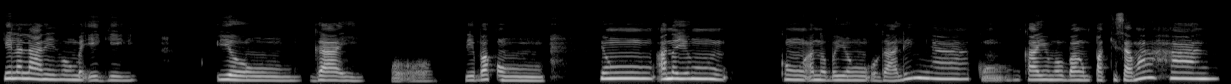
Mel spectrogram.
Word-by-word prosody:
kilalanin 255 Hz, -5 st, +2 dB
mong 215 Hz, -1 st, -1 dB
maigi 185 Hz, +1 st, -7 dB, 0.8 s
yung 205 Hz, -4 st, +2 dB, 0.6 s
guy 180 Hz, -2 st, +1 dB, 0.3 s
oo. -, -, -12 dB, 0.3 s
'Di 195 Hz, +1 st, -4 dB
ba, 220 Hz, -, +5 dB
kung 180 Hz, -3 st, -2 dB, 0.5 s
yung 270 Hz, 0 st, +4 dB, 0.4 s
ano 265 Hz, +2 st, +7 dB
yung 260 Hz, -2 st, +3 dB, 0.5 s
kung 215 Hz, -3 st, -3 dB
ano 200 Hz, 0 st, 0 dB
ba 200 Hz, -, -3 dB
yung 195 Hz, -1 st, -3 dB
ugali 180 Hz, +8 st, -3 dB
niya, 255 Hz, -4 st, +1 dB
kung 205 Hz, +1 st, -11 dB
kaya 210 Hz, 0 st, +1 dB
mo 210 Hz, 0 st, -2 dB
bang 200 Hz, 0 st, -1 dB
pakisamahan, 265 Hz, +6 st, +1 dB
210 Hz, 110 wpm, -23 LUFS, 195-260 Hz, 0.8 s, ano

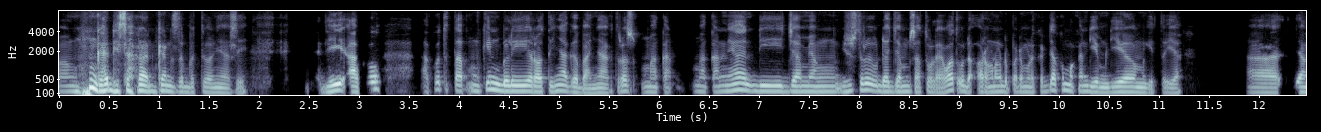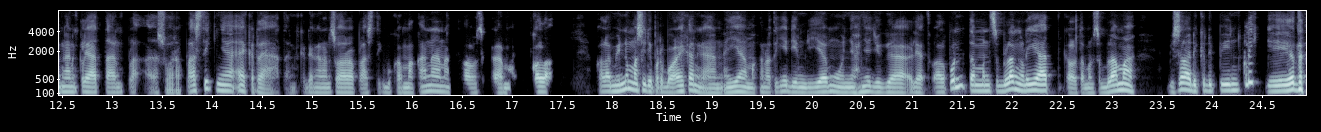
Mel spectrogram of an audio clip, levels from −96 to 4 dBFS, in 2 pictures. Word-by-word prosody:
enggak 145 Hz, -, +7 dB
disarankan 155 Hz, -1 st, +4 dB
sebetulnya 130 Hz, -3 st, -5 dB
sih. -, -, -9 dB, 0.7 s
Jadi 165 Hz, +6 st, +6 dB
aku, 200 Hz, +9 st, +2 dB, 0.4 s
aku 200 Hz, -, -14 dB
tetap 155 Hz, -3 st, -3 dB
mungkin 175 Hz, +4 st, +1 dB
beli 150 Hz, 0 st, +4 dB
rotinya 140 Hz, +3 st, 0 dB
agak 130 Hz, -2 st, -1 dB
banyak, 110 Hz, +1 st, -3 dB
terus 155 Hz, 0 st, -3 dB
makan 135 Hz, -1 st, -9 dB, 0.2 s
makannya 150 Hz, +5 st, -2 dB
di 150 Hz, -1 st, +1 dB
jam 145 Hz, -1 st, 0 dB
yang 140 Hz, 0 st, -3 dB
justru 170 Hz, +3 st, 0 dB
udah 145 Hz, -1 st, -1 dB
jam 140 Hz, +1 st, -3 dB
1.00 -, -, -4 dB
lewat, -, -, 0 dB
udah -, -, -2 dB
orang-orang 140 Hz, +1 st, -3 dB
udah -, -, -26 dB
pada 130 Hz, -, -6 dB
mereka 135 Hz, +1 st, -8 dB
kerja, 175 Hz, -, 0 dB
aku 180 Hz, -, -3 dB
makan 150 Hz, -1 st, -6 dB
diem-diem 135 Hz, 0 st, 0 dB
gitu -, -, -14 dB
ya. 115 Hz, -, -7 dB, 0.7 s
Eee, 125 Hz, -1 st, -4 dB, 0.2 s
jangan 135 Hz, 0 st, -1 dB
kelihatan 130 Hz, -2 st, -1 dB
pla -, -, -10 dB
e -, -, -14 dB
suara -, -, -7 dB
plastiknya 160 Hz, 0 st, -1 dB
eh -, -, +1 dB
kelihatan, -, -, -8 dB
kedengaran 120 Hz, +1 st, -7 dB
suara 125 Hz, -1 st, 0 dB
plastik, 110 Hz, +2 st, -7 dB
buka 125 Hz, +1 st, -9 dB
makanan 140 Hz, +4 st, -3 dB
atau 120 Hz, -1 st, -7 dB
stamp. 115 Hz, -, -5 dB, 0.2 s
Kalo, 135 Hz, 0 st, +3 dB, 0.5 s
kalo 150 Hz, -, -2 dB
minum 185 Hz, +6 st, +2 dB
masih 175 Hz, -3 st, +2 dB
diperbolehkan 150 Hz, +4 st, 0 dB
kan? 115 Hz, -3 st, -4 dB
Iya 140 Hz, 0 st, +1 dB
makan 120 Hz, +1 st, -6 dB
rotinya 145 Hz, +3 st, -5 dB
diam-diam, 130 Hz, +2 st, +1 dB
ngunyahnya 130 Hz, +1 st, -1 dB
juga 125 Hz, -1 st, -1 dB
lihat. 125 Hz, -, -4 dB
Walaupun 230 Hz, -, +1 dB
teman 155 Hz, -1 st, +2 dB
sebelah 175 Hz, +7 st, +5 dB
ngelihat, 165 Hz, 0 st, +5 dB
kalau 115 Hz, -, -3 dB
teman 115 Hz, +1 st, -5 dB
sebelah 140 Hz, +7 st, +3 dB
mah 170 Hz, -4 st, +5 dB, 0.3 s
bisalah 180 Hz, +7 st, +4 dB
dikedipin 170 Hz, +2 st, 0 dB
"klik" 400 Hz, +1 st, +1 dB
gitu. 165 Hz, +7 st, +6 dB
140 Hz, 185 wpm, -20 LUFS, 130-160 Hz, 0.7 s, enggak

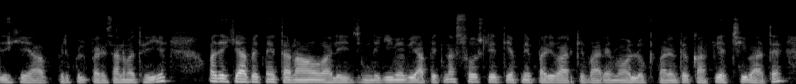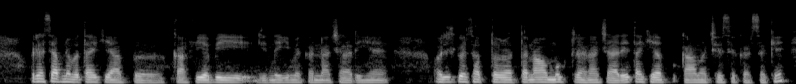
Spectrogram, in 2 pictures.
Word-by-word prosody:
देखिए 105 Hz, 0 st, -2 dB
आप 90 Hz, -2 st, -3 dB
बिल्कुल 105 Hz, +2 st, -5 dB
परेशान 100 Hz, 0 st, -2 dB
मत 105 Hz, +2 st, -2 dB
होइए 110 Hz, +9 st, +2 dB, 0.5 s
और 145 Hz, -, +5 dB
देखिए 135 Hz, -1 st, +5 dB
आप 125 Hz, -1 st, +4 dB
इतने 115 Hz, 0 st, +1 dB
तनाव 105 Hz, -1 st, +3 dB
वाली 105 Hz, 0 st, +1 dB
ज़िन्दगी 100 Hz, +1 st, -1 dB
में 105 Hz, 0 st, +3 dB
भी 110 Hz, -, +4 dB
आप 100 Hz, -, -8 dB
इतना 115 Hz, +3 st, -2 dB
सोच 115 Hz, -1 st, -1 dB
लेती 110 Hz, 0 st, +1 dB
हैं 110 Hz, -, 0 dB
अपने 105 Hz, -1 st, -2 dB
परिवार 100 Hz, -1 st, +1 dB
के 100 Hz, -, -4 dB
बारे 95 Hz, +1 st, -2 dB
में 95 Hz, 0 st, -2 dB
और 100 Hz, -, -1 dB
लोगों 100 Hz, -1 st, 0 dB
के -, -, -21 dB
बारे 95 Hz, 0 st, -1 dB
में, 95 Hz, -, -3 dB
तो 105 Hz, -, -1 dB
काफ़ी 100 Hz, +2 st, 0 dB
अच्छी 105 Hz, +2 st, -1 dB
बात 90 Hz, -2 st, -2 dB
है 130 Hz, -, +1 dB
और 155 Hz, -4 st, -10 dB
जैसे 135 Hz, 0 st, +3 dB
आपने 130 Hz, -1 st, +3 dB
बताया 110 Hz, -1 st, +3 dB
कि 110 Hz, -, +2 dB
आप 100 Hz, -1 st, -1 dB, 0.4 s
काफ़ी 100 Hz, +2 st, +3 dB
अभी 105 Hz, 0 st, +5 dB, 0.4 s
ज़िन्दगी 100 Hz, +1 st, -2 dB
में 100 Hz, -1 st, -3 dB
करना 100 Hz, -1 st, -3 dB
चाह 95 Hz, 0 st, -4 dB
रही 95 Hz, 0 st, -4 dB
हैं 95 Hz, 0 st, -3 dB, 0.5 s
और 115 Hz, -1 st, +2 dB
इसकी 115 Hz, +3 st, +2 dB
वज़ह 120 Hz, -1 st, +2 dB
से 110 Hz, 0 st, 0 dB
आप 105 Hz, -, +4 dB
त -, -, -17 dB
तनाव 110 Hz, 0 st, +3 dB
मुक्त 110 Hz, +1 st, +1 dB
रहना 100 Hz, -1 st, +1 dB
चाह 100 Hz, -1 st, 0 dB
रही 100 Hz, -, +4 dB
हैं -, -, -4 dB
ताकि 115 Hz, -1 st, 0 dB
आपको 105 Hz, -1 st, +1 dB
काम 100 Hz, 0 st, +1 dB
अच्छे 105 Hz, +1 st, -3 dB
से 100 Hz, 0 st, -7 dB
कर 95 Hz, -, -4 dB
सकें, 95 Hz, -, -3 dB
105 Hz, 255 wpm, -24 LUFS, 100-110 Hz, 0.5 s, और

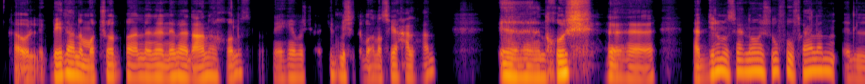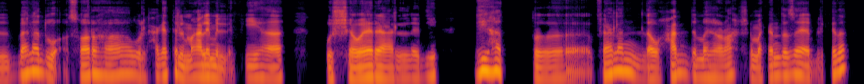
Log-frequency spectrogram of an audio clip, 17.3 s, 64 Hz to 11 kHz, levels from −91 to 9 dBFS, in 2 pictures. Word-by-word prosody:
هاقول -, -, +1 dB
لكِ. -, -, -13 dB
بعيد 110 Hz, +4 st, +4 dB
عن 120 Hz, -2 st, +5 dB
الماتشات 105 Hz, +3 st, 0 dB
بقي، 110 Hz, -3 st, +2 dB
إننا 105 Hz, +1 st, +2 dB
نبعد 100 Hz, -1 st, +2 dB
عنها 95 Hz, +5 st, +5 dB
خالص 110 Hz, +7 st, -5 dB, 0.2 s
لأن 95 Hz, 0 st, -6 dB
هي 100 Hz, -, -1 dB
مش 100 Hz, 0 st, -5 dB
أكيد 115 Hz, -1 st, -11 dB
مش 100 Hz, -1 st, -2 dB
هتبقى -, -, -7 dB
نصيحة 100 Hz, +2 st, -1 dB
لحد. 105 Hz, +9 st, -8 dB, 0.7 s
آآ، 100 Hz, -3 st, +4 dB
نخش 125 Hz, +6 st, +8 dB, 0.2 s
ه 95 Hz, -4 st, +1 dB, 0.4 s
أدي 95 Hz, +7 st, +1 dB
له 145 Hz, -, +4 dB
نصيحة 140 Hz, 0 st, +1 dB
إن -, -, +2 dB
هو 145 Hz, 0 st, +4 dB
يشوفوا 140 Hz, 0 st, -1 dB
فعلًا 140 Hz, +2 st, 0 dB
البلد 105 Hz, +9 st, -3 dB
وآثارها، 110 Hz, +2 st, -2 dB
والحاجات 110 Hz, -1 st, -5 dB
المعالم 105 Hz, 0 st, +1 dB
اللي 90 Hz, -, -6 dB
فيها، 95 Hz, -1 st, -2 dB, 0.4 s
والشوارع 95 Hz, +1 st, +2 dB
اللي 95 Hz, +1 st, -6 dB
دي 110 Hz, +4 st, -9 dB, 0.4 s
دي 150 Hz, +3 st, +4 dB
هت 145 Hz, -2 st, +1 dB, 0.9 s
فعلًا 130 Hz, -2 st, -1 dB
لو 90 Hz, 0 st, -1 dB
حد 120 Hz, +5 st, -2 dB
ما 100 Hz, -1 st, -4 dB
ه 95 Hz, -, -3 dB
راحش 110 Hz, +1 st, -7 dB
المكان 95 Hz, +3 st, -3 dB
ده 115 Hz, -, -2 dB
زي 120 Hz, +1 st, 0 dB
قبل 100 Hz, -, -4 dB
كده، -, -, -1 dB
105 Hz, 175 wpm, -23 LUFS, 95-120 Hz, 0.9 s, نخش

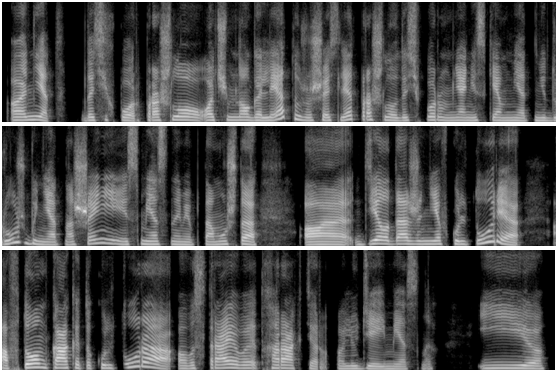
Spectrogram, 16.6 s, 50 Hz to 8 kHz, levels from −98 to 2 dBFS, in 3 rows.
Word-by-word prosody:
А. 200 Hz, 0 st, +3 dB
Нет, 220 Hz, 0 st, -1 dB, 0.2 s
до 195 Hz, -, -3 dB
сих 215 Hz, +2 st, -10 dB
пор. 180 Hz, -3 st, -2 dB
Прошло 200 Hz, 0 st, +1 dB
очень 200 Hz, 0 st, -1 dB
много 200 Hz, -1 st, 0 dB
лет, 185 Hz, +8 st, +2 dB
уже 210 Hz, -8 st, -4 dB
6 185 Hz, 0 st, -2 dB
лет 240 Hz, +5 st, 0 dB
прошло. 220 Hz, -5 st, -3 dB
До 180 Hz, +1 st, -4 dB
сих 190 Hz, -, -9 dB
пор 210 Hz, -1 st, -3 dB
у -, -, -5 dB
меня 185 Hz, 0 st, 0 dB
ни 180 Hz, 0 st, -4 dB
с 190 Hz, -, -8 dB
кем 185 Hz, -2 st, -3 dB
нет 170 Hz, -2 st, -4 dB
ни 180 Hz, -1 st, -5 dB
дружбы, 225 Hz, -, -3 dB
ни 180 Hz, -3 st, -2 dB
отношений 200 Hz, +6 st, +2 dB
с 190 Hz, +4 st, -7 dB
местными, 190 Hz, -3 st, -3 dB
потому 180 Hz, +3 st, -3 dB
что, 205 Hz, -3 st, +2 dB, 0.5 s
а, 180 Hz, -1 st, +5 dB
дело 220 Hz, +6 st, +2 dB
даже 210 Hz, -1 st, +2 dB
не 205 Hz, +1 st, +1 dB
в -, -, -19 dB
культуре, 225 Hz, -, +1 dB, 0.3 s
а -, -, +4 dB
в -, -, -14 dB
том, 245 Hz, +1 st, +5 dB
как 220 Hz, 0 st, +6 dB
эта 200 Hz, -2 st, -4 dB
культура 245 Hz, -, +1 dB
выстраивает 200 Hz, +3 st, 0 dB
характер, 195 Hz, -5 st, 0 dB
э, 170 Hz, -, -7 dB
людей 165 Hz, -2 st, -4 dB
местных. 155 Hz, 0 st, -9 dB, 0.4 s
И 195 Hz, -1 st, -2 dB
195 Hz, 175 wpm, -23 LUFS, 180-215 Hz, 0.5 s, как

